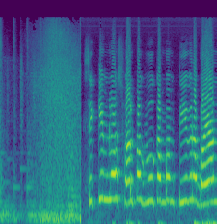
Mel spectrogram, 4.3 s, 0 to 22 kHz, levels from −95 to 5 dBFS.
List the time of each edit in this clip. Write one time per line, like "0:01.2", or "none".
none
